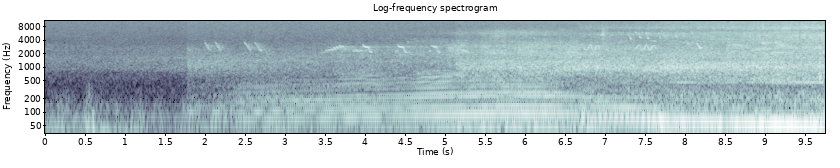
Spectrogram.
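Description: Birds chirping in short calls over a low vehicle rumble that grows steadily louder.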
